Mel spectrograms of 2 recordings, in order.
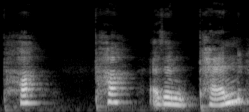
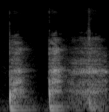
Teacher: Um the manner is that it stops air flow and it is an unvoice sound because my vocal words are not vibrating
